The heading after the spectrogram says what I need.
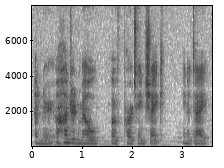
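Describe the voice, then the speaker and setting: Chatting casually on her own cross-stitch vlog, a woman speaks softly with halting delivery and many restarts. Her voice is on the low side with fairly even intonation, and it sounds hoarse and raspy from an irritated throat.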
